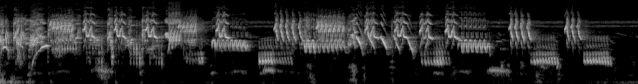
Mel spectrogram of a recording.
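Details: Asian pied starling pair in full song, continuous loud harsh chattering and rasping squawks interwoven with short whistled and buzzy notes, delivered in rapid uneven bursts throughout.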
